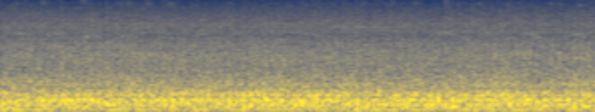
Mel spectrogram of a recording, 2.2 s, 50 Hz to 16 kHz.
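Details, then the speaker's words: Rheem Classic central air condenser, first startup of 2022, unit baking in the sun with large heat load; steady fan whoosh over even compressor hum, no rattles, grinding or squeal, sounding as it always has; normal running. "It sounds now, while I didn't hear the startup, I'll hear in the video, but it sounds now how it always has."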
